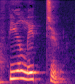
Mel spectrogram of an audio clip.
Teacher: Do it pro to, eu junto num T só.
